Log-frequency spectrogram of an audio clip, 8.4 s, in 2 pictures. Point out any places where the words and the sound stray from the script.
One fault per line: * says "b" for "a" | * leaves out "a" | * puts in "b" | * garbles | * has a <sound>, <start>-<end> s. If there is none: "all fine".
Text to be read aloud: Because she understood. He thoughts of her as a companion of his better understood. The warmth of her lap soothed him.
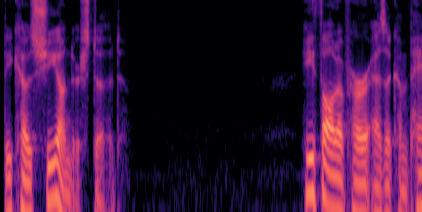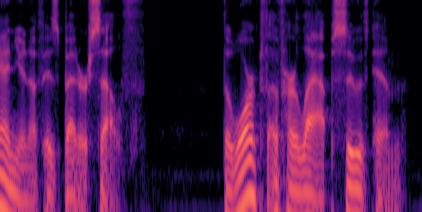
* says "thought" for "thoughts"
* says "self" for "understood"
